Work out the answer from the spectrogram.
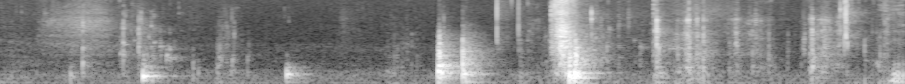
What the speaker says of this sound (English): Water bottle noises.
